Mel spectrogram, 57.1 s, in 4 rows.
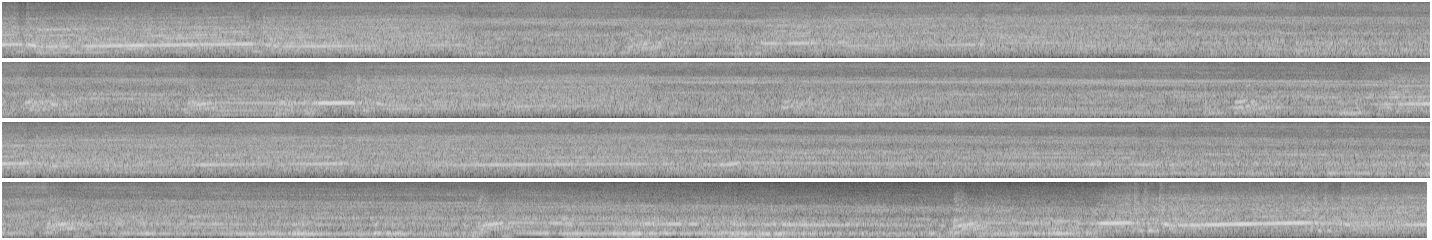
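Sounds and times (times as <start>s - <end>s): car engine revving through gears: 0.0s - 57.0s.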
